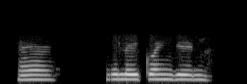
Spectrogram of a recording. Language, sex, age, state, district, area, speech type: Santali, female, 18-30, West Bengal, Birbhum, rural, conversation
